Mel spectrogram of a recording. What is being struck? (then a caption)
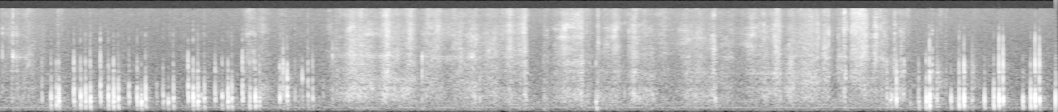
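Small soft plastic squeeze bottle. Long nails tap and scratch the body of a small, hollow, green soft plastic squeeze bottle with a white cap. Clusters of quick, dry, hollow taps open and close the clip, with a softer, steady scratching stretch in the middle. Each tap dies away almost at once.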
